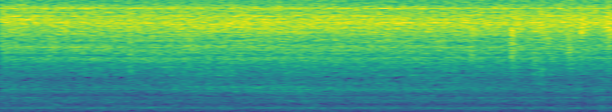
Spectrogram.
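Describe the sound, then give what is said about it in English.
Water pours steadily from a shower while a person showers, a constant bright hiss of spray splashing with no pauses, loud and continuous throughout. “I'm taking a shower, babe.”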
